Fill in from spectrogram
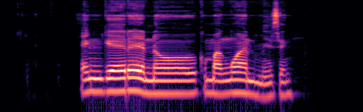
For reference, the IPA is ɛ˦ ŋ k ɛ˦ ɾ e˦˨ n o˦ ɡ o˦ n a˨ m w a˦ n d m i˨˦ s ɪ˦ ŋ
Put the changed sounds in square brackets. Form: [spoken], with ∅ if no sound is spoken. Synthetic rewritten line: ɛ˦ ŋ [ɡ] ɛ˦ ɾ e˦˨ n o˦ [k] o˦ [m] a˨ [ŋ] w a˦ n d m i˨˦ s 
